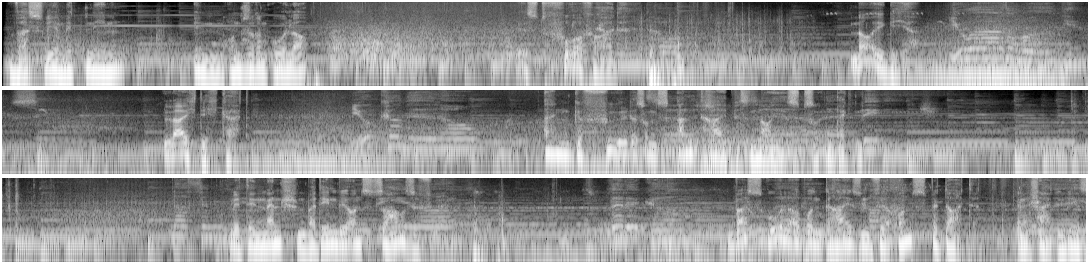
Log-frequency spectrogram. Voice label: image fendt emotionen; Muttersprache Deutsch

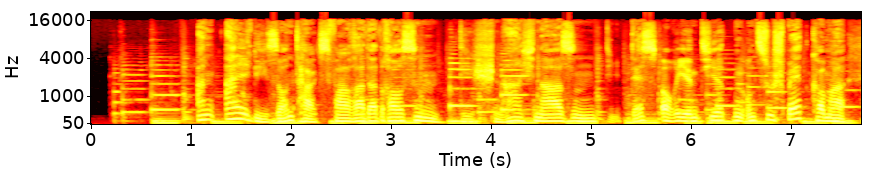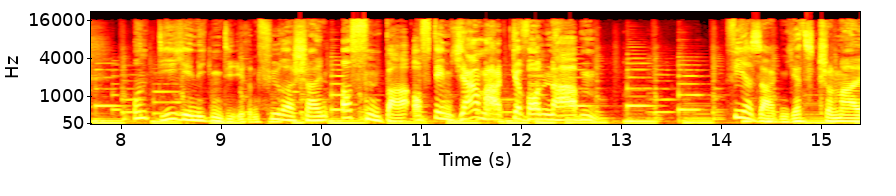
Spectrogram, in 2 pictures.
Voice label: werbung auto arrogant; Muttersprache Deutsch

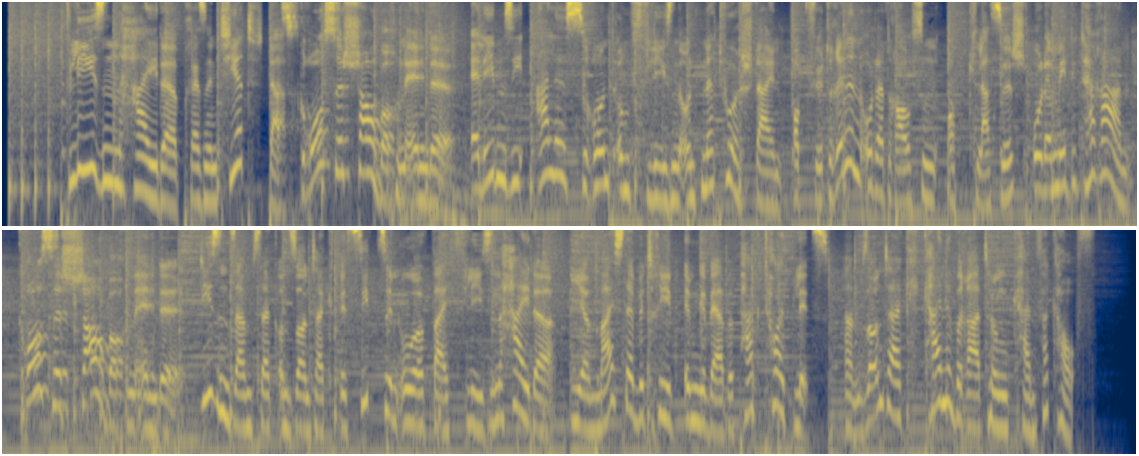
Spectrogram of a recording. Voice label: werbespot fliesen; haider

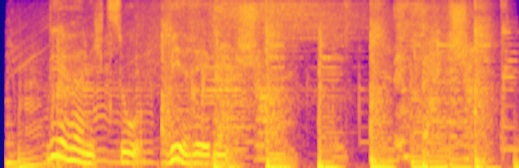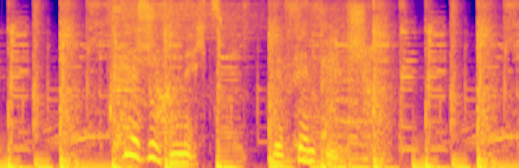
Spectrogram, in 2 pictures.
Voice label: tv spot fresh; deichmann

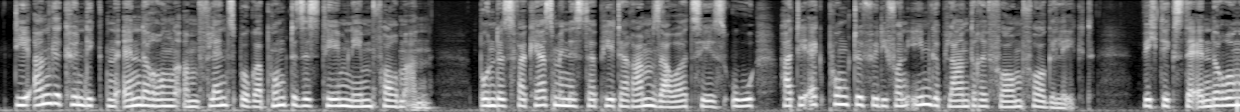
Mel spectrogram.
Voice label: nachrichten

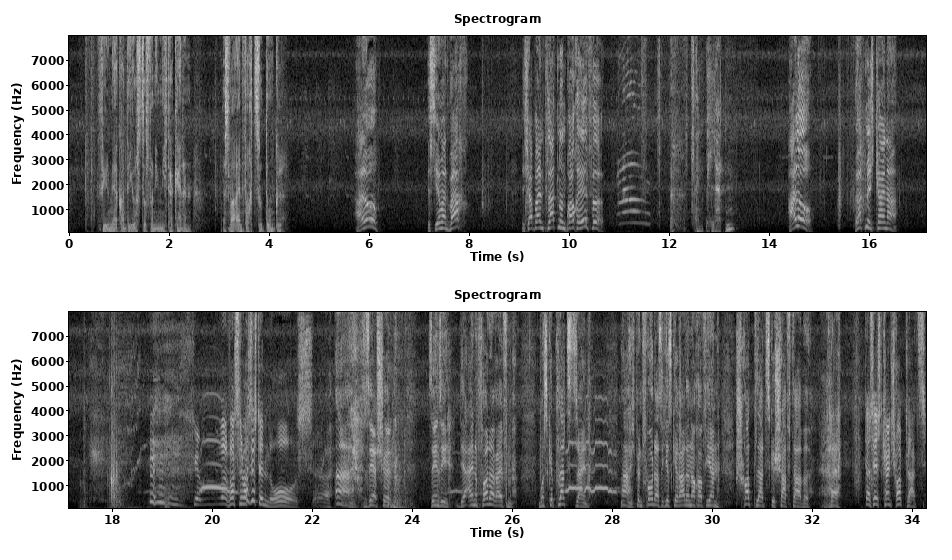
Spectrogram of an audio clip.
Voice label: hoerspiel; drei fragezeichen

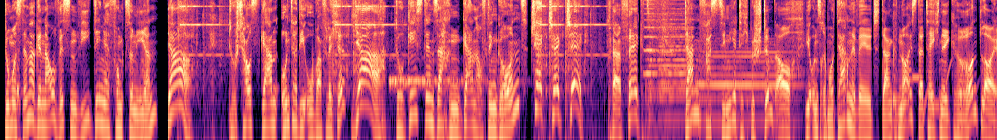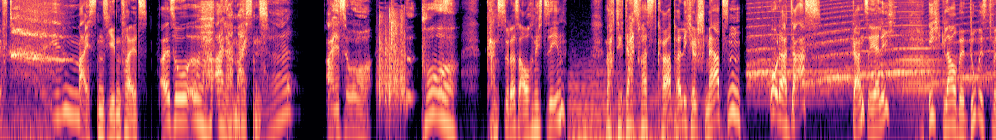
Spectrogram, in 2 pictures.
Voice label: Imagefilm flott dynamisch frech jugendlich werblich Ausbildung Elektroniker

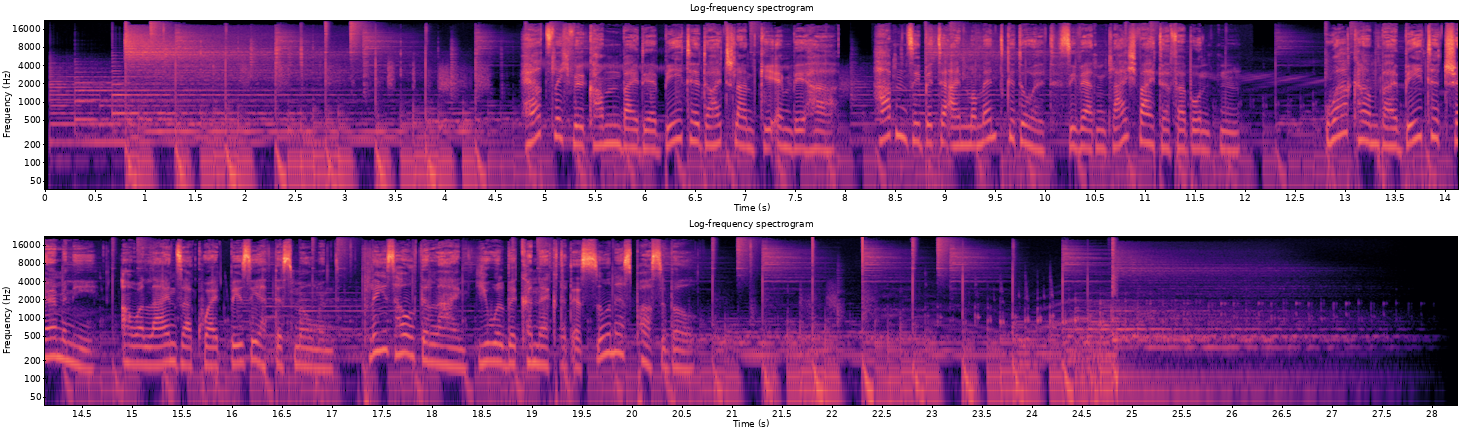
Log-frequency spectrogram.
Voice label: Ansage; avm; bete gmbh

